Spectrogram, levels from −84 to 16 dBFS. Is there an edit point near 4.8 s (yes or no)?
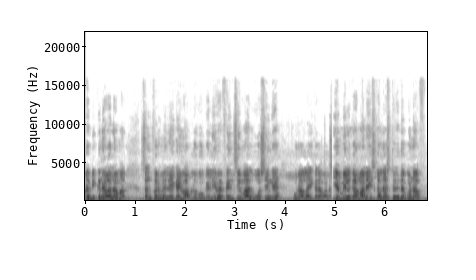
yes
